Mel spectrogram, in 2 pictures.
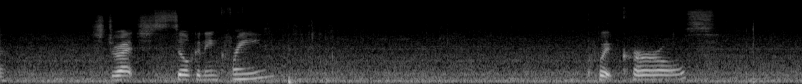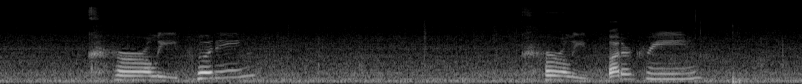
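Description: A woman talks calmly and close by, in short bursts.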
